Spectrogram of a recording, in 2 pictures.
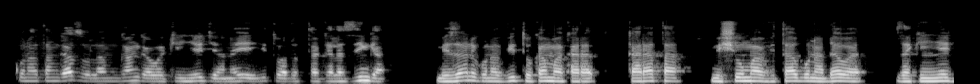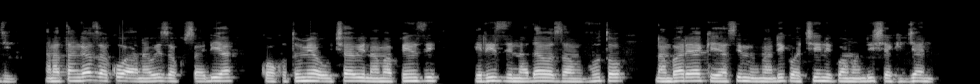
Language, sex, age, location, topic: Swahili, male, 25-35, Wajir, health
